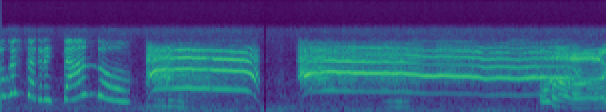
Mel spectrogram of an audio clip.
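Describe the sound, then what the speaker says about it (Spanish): Cartoon caterpillar screaming, a long, shrill wailing cry with rising and falling pitch, broken by brief gaps, loud and close, with some earlier short yelps before the sustained scream. "¡Papá, la oruga está gritando!"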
